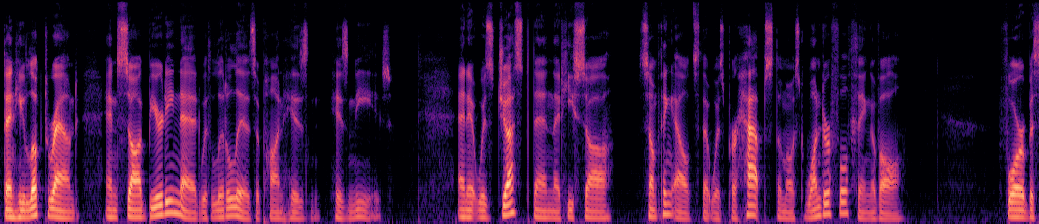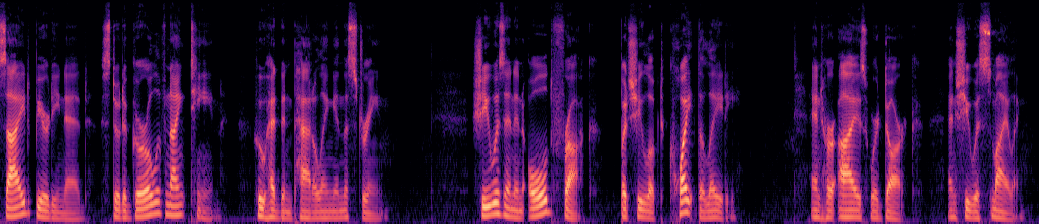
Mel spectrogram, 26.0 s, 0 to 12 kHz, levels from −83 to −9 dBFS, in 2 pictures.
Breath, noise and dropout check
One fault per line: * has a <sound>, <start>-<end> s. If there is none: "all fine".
all fine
